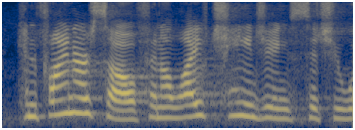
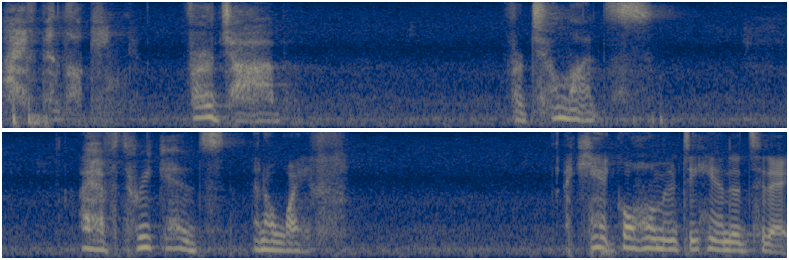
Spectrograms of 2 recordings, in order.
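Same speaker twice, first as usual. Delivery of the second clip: hushed, very quiet, breathy whisper; 4 semitones lower, 15 dB quieter than usual. Retelling what a visitor at the food pantry said: imitating someone whispering. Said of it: "he held his head low and he whispered".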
